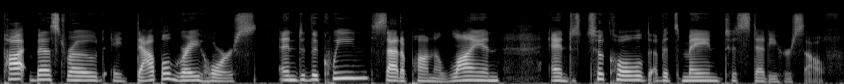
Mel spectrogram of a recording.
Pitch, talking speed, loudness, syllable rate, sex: 185 Hz, 155 wpm, -21 LUFS, 3.8 syllables/s, female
